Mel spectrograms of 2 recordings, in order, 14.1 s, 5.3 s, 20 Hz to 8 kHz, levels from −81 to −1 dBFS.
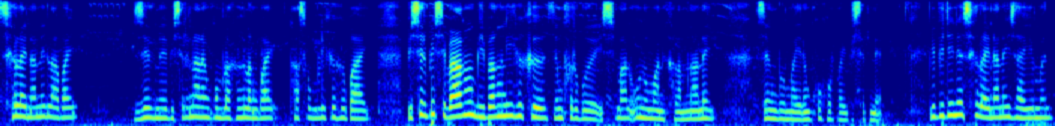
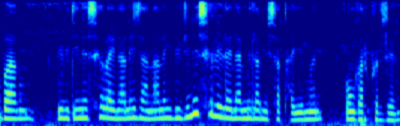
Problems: low volume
